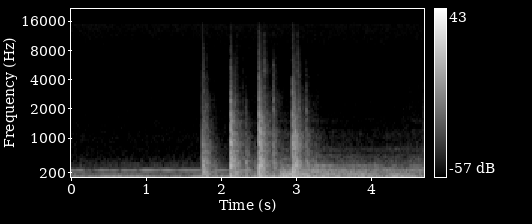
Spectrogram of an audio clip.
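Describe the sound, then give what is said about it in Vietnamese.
Knocking on a door at night: a few heavy, hollow knocks in quick succession over a steady low hum, then the hum continues alone. “Ở ngoài cửa vẫn có tiếng gõ cửa vang lên. Trong đêm vắng tịch liêu, tiếng gõ cửa nghe vô cùng vang vọng và đáng sợ.”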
